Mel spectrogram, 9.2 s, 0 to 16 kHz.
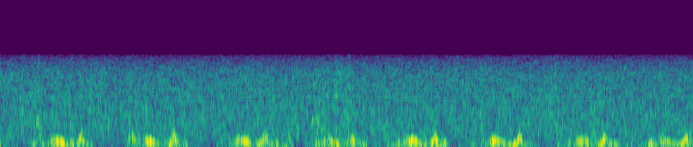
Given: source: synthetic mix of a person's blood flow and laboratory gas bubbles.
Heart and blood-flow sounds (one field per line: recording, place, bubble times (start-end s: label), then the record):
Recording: Doppler ultrasound of blood flow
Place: precordium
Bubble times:
0.27-0.33 s: bubbles
0.42-0.61 s: bubbles
0.92-1.01 s: bubbles
1.04-1.08 s: bubbles
1.42-1.49 s: bubbles
1.70-2.01 s: bubbles
3.80-3.90 s: bubbles
3.94-4.00 s: bubbles
4.14-4.30 s: bubbles
4.59-4.70 s: bubbles
From the record:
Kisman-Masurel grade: 222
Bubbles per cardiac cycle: several, 3 to 8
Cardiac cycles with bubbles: 10 to 50%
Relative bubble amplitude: moderate (0.250 to 0.450)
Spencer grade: 2 (many but less than half of the cardiac periods contain bubble signals, singularly or in groups)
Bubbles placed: anywhere in the cardiac cycle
